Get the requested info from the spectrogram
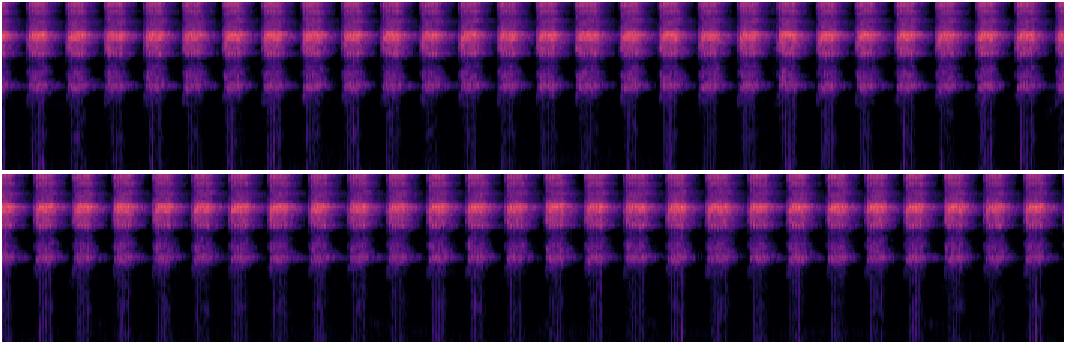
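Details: At night a katydid gives its piercing call, prized as a tutor sound for cage birds: rapid, regular, shrill rasps repeated nearly four times per second without pause, each a short buzzy burst.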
